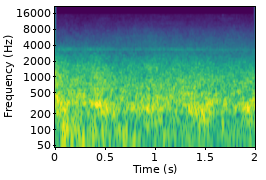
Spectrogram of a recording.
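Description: Steady low rumble of outdoor background noise, with a faint thin high whine running through it that fades near the end.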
